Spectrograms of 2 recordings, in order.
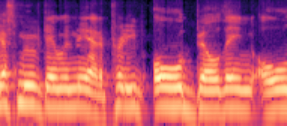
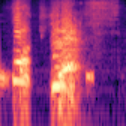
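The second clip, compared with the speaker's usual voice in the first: high, loud imitated yell; fed-up outburst; 9 dB louder than usual. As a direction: explode like a roommate who's had enough. Roommate erupting at last doll.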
